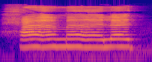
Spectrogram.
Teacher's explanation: biar ada angin sedikit sahaja untuk huruf ta. Sifat hurufnya hamas, sedikit sahaja angin.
